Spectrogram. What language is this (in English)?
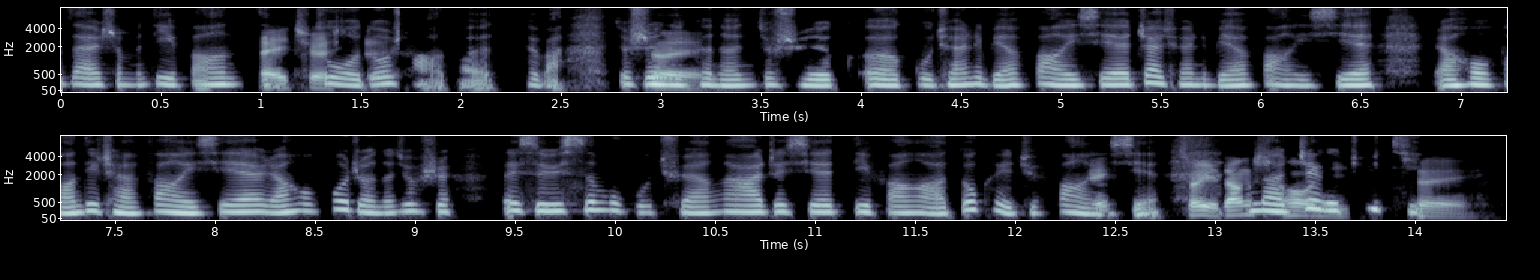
Chinese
